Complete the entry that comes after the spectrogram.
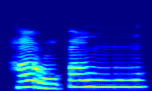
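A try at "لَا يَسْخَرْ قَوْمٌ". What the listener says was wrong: Jangan ditutup. Khor. Biarkan dia terbuka di roknya. Khorqo. Khorqo. Khorqo. Jadi jangan ditutup gini. Khorqo. Khor. Khor.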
